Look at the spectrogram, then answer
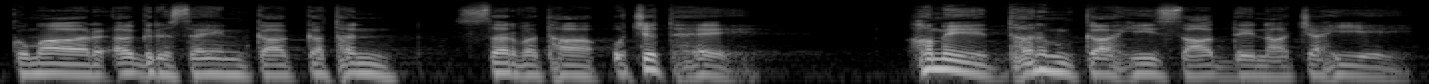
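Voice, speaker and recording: A man acting a grave, righteous middle-aged king and father in a mythological audio drama, speaking in formal, measured pronouncements. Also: fairly low pitch, a bit bright. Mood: solemn, resolute. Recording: long hall-like reverb.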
